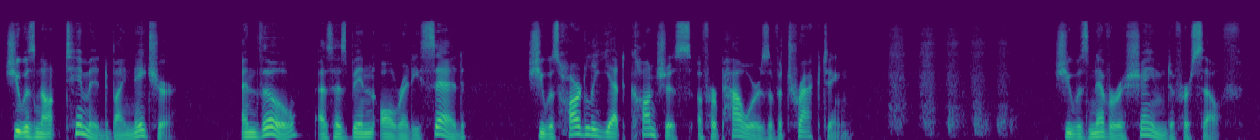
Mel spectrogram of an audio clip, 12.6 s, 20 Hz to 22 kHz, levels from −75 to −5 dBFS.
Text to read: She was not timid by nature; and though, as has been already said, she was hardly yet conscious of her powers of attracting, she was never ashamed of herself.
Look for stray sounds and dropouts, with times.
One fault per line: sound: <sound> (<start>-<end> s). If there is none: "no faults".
sound: sniff (8.9-10.2 s)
